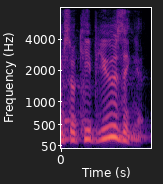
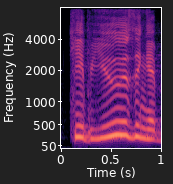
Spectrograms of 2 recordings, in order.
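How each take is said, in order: First: Soft take. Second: Said in the usual way. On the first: Shown as a demonstration.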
